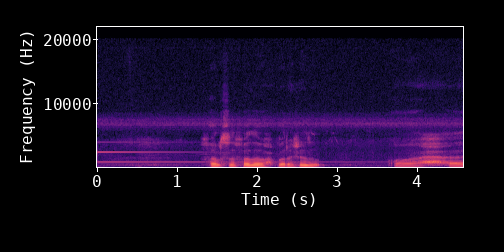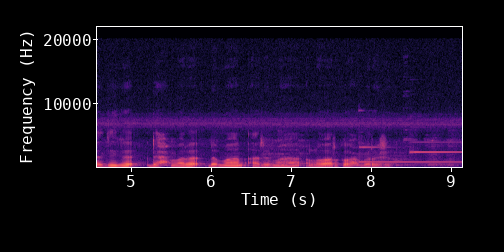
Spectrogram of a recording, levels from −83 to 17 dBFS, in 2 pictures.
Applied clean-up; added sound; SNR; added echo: none; Bell / Doorbell; 18 dB; none.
